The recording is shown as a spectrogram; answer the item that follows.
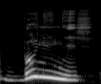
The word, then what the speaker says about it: Bonini: Moi, je m'appelle Marina Bonini. B-O-N-I-N-I.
